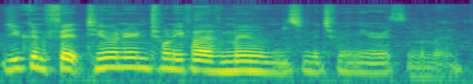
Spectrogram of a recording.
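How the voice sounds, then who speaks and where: A man's voice: medium pitch, brisk, gravelly, warm tone. A young man co-hosting a podcast in casual chat, rambling with many fillers and crude jokes. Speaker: podcast co-host.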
